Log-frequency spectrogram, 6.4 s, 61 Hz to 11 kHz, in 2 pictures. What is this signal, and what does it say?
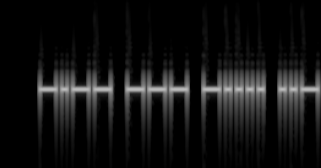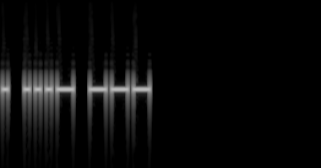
Morse code, heard as a keyed tone, about 22 wpm, 700 Hz. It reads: YO6FVO
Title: DXCC-100 Call Signs - 6 Characters - Repeated 3x - 22wpm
